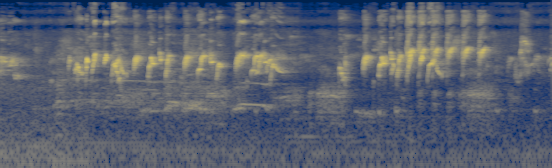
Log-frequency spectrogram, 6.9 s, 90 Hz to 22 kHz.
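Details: Red-whiskered bulbul singing in the morning, in the double 2-3 and 'rik' song styles: two bursts of quick, bright warbled notes, each around a second and a half long, separated by a short pause.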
